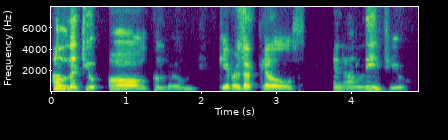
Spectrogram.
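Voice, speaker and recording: A woman's voice: deep voice, big pitch swings, mellow, heavily acted. A woman playing a menacing, commanding undead ghost hungry for blood, in old time radio horror style. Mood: coaxing, commanding. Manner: slow, commanding, taunting. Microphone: video call.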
